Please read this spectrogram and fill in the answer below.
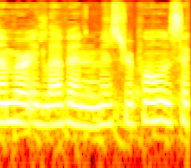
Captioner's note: speaking French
